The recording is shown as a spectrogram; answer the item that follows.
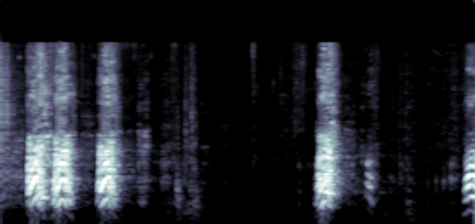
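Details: German Shepherd named Odin barking in short loud bursts: a quick pair of barks, a third a moment later, then a pause of about two seconds before another bark and a final one at the end.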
